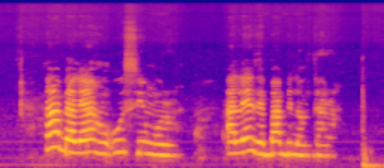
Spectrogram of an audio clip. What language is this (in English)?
Igbo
